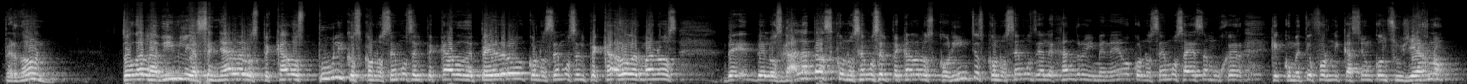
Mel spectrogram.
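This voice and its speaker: A man preaching a sermon as pastor, impassioned and rising to loud exhortation. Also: high-pitched, fairly even intonation, brisk. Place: church hall. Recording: echoey church hall.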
